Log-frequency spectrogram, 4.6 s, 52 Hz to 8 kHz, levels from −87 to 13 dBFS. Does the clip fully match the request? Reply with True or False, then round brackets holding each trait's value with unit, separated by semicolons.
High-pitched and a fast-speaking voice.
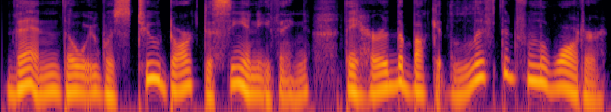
False (150 Hz; 220 wpm)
